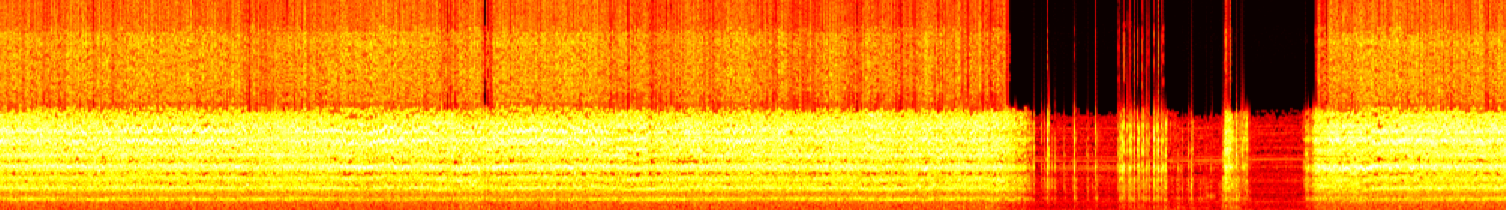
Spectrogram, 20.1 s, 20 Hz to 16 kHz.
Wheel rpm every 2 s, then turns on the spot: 230, 230, 220, 230, 230, 230, 160, 0, 20, 210.
none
